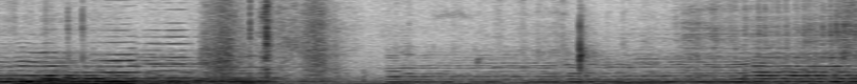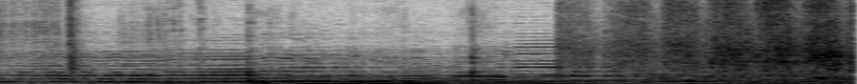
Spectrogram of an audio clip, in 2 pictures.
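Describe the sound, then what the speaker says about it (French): The blocks and ribs of a Stradivarius-model violin are sanded level, a steady close rasping rub that keeps on without pause and grows slightly louder near the end. "Mise à niveau des tasseaux et éclisses par ponçage."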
